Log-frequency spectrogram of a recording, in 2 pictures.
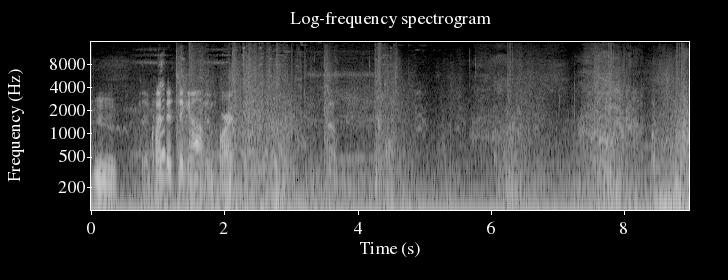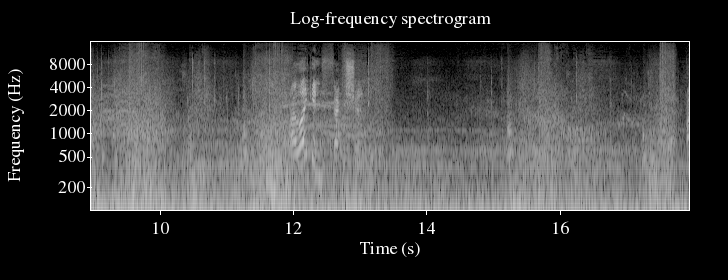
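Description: A blast booms during a fight.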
